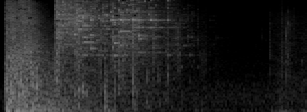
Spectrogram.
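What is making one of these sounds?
Stone crumbles and crashes down with a loud rumble.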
